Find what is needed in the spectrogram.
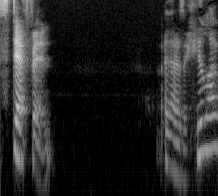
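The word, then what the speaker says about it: Stephen: really really irritates me Stevens who spell it with a pH makes us noun sound none of the sound so if your name is spelled s-t-e-p-h-e-n your name is Stefan that is a hill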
